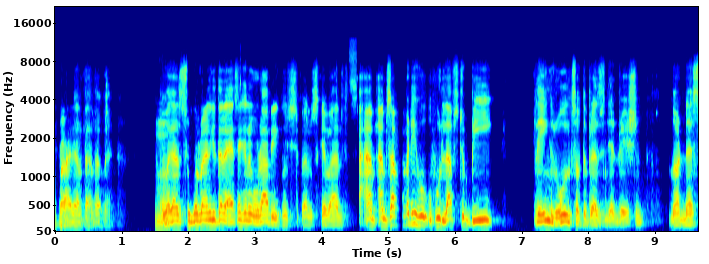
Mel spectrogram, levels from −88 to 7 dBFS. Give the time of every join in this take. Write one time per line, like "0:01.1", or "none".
0:04.4

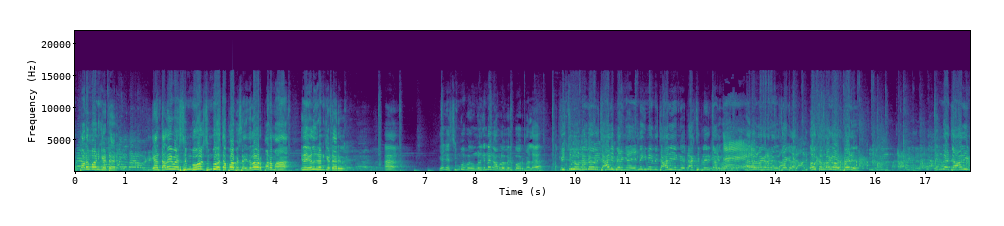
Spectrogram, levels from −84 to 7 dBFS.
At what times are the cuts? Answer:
0:09.5

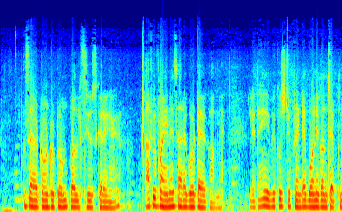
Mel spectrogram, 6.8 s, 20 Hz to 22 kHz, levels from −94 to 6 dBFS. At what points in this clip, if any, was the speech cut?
0:05.0

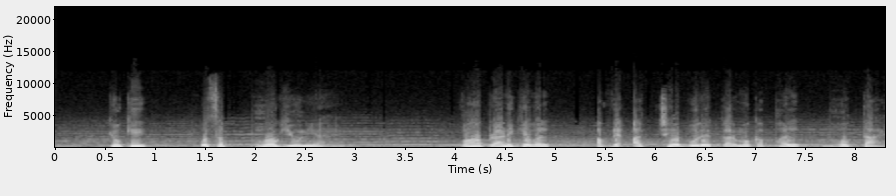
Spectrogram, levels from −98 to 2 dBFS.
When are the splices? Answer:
none

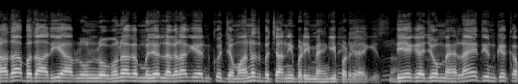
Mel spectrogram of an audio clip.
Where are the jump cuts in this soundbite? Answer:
0:03.8

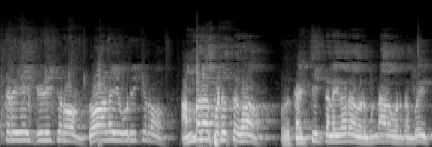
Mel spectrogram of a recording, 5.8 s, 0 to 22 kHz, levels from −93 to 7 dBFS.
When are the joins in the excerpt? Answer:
0:02.2
0:03.6

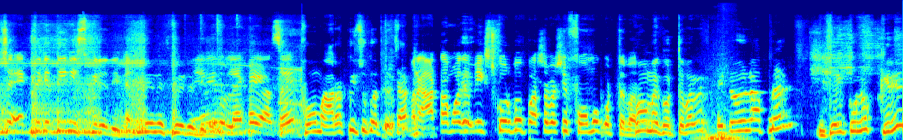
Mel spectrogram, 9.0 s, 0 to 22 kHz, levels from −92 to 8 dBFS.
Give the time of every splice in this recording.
0:03.0
0:07.0

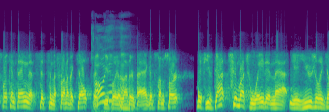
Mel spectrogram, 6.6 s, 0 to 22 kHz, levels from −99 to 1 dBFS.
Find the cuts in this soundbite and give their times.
0:03.7

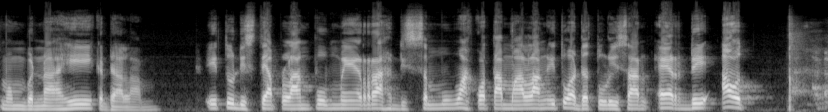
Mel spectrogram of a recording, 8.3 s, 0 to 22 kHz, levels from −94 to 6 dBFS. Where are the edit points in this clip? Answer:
0:01.9

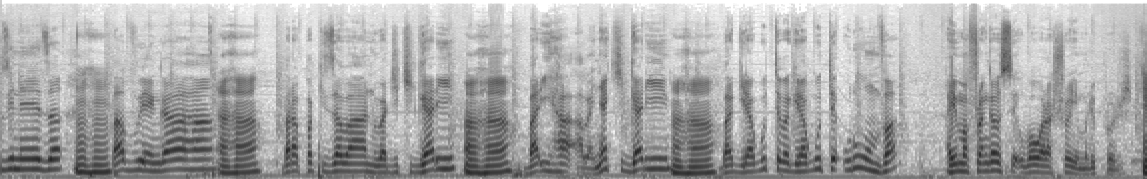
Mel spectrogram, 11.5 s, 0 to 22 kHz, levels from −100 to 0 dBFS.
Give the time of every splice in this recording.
none

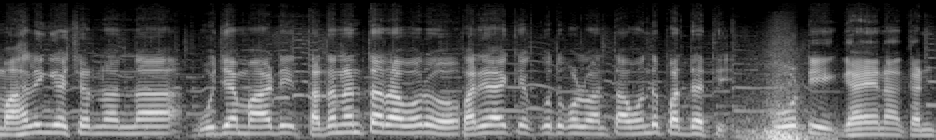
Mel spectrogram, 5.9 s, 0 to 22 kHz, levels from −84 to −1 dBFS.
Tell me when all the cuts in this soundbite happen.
0:01.2
0:02.9
0:04.6

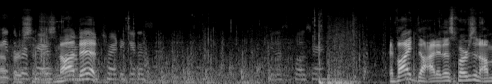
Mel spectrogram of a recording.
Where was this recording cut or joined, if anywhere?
0:03.8

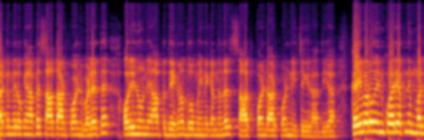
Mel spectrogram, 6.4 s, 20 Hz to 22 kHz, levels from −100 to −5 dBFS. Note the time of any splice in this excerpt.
0:05.1

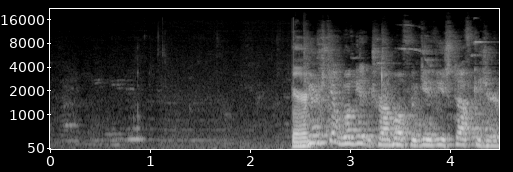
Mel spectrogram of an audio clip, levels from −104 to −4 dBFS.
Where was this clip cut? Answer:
0:02.4

